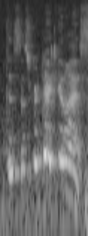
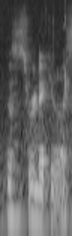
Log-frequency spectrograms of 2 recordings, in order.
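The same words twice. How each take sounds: First: It is said in a put-on commercial voice. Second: It is said in his normal voice.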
